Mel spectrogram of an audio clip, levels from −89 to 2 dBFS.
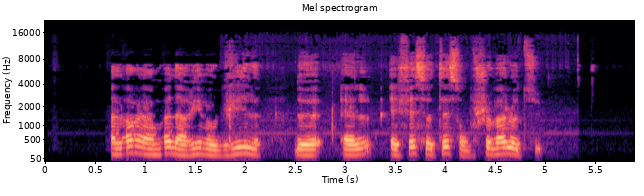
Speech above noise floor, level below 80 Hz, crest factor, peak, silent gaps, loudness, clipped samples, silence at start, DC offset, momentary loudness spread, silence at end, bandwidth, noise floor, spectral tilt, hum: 53 dB; -62 dBFS; 16 dB; -2 dBFS; none; -15 LUFS; under 0.1%; 0.65 s; under 0.1%; 8 LU; 0.95 s; 15.5 kHz; -68 dBFS; -3.5 dB/octave; none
